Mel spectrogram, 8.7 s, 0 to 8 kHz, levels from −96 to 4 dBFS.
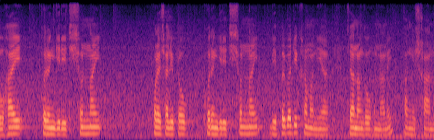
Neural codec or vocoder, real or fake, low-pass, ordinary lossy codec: none; real; 7.2 kHz; none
